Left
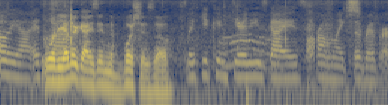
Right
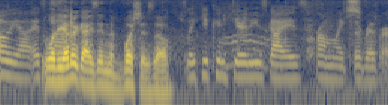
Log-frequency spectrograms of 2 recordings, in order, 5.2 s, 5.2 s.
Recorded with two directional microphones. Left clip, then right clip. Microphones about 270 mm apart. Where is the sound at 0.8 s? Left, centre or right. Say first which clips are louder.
Right 7 dB; centre.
